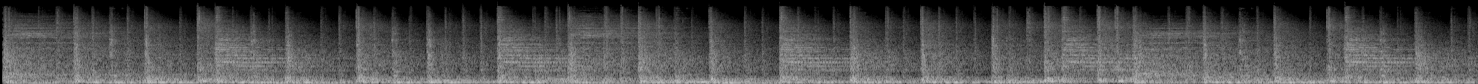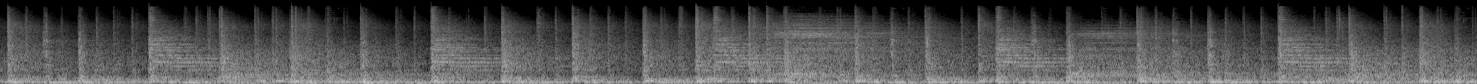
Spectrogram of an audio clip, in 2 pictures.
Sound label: general Music layer; Champions of Valhalla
